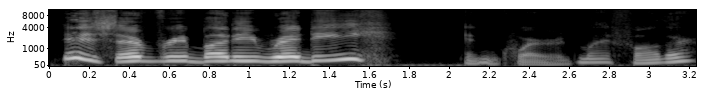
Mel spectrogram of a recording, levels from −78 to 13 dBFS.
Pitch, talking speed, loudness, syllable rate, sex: 190 Hz, 110 wpm, -16 LUFS, 5.0 syllables/s, male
